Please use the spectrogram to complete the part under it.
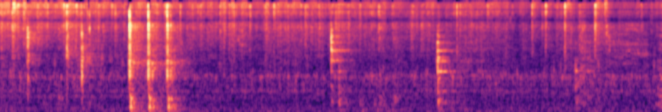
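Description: A spoon stirring bubbling pumpkin risotto in a pot, a few clattering scrapes and soft splashy bursts over a low simmering hiss.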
